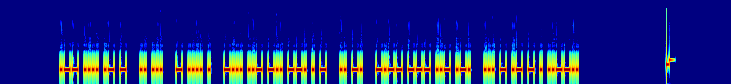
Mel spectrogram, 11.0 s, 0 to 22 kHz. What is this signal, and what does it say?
Morse code, heard as a keyed tone, about 40 wpm, 700 Hz. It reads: WHAT IS THE BUDGET IN YOUR STATE?
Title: Sentences from Top 1200 Words 40wpm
